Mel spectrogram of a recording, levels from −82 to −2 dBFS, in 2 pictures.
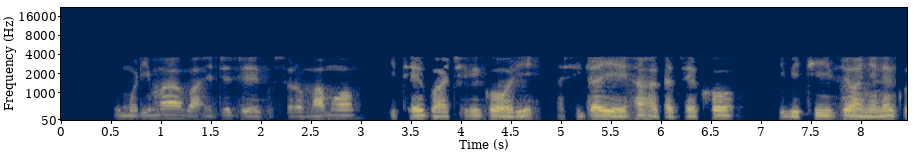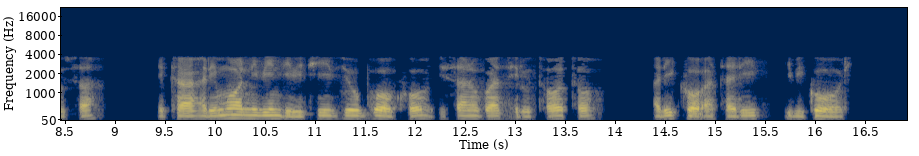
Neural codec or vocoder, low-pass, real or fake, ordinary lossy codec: none; 3.6 kHz; real; AAC, 16 kbps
